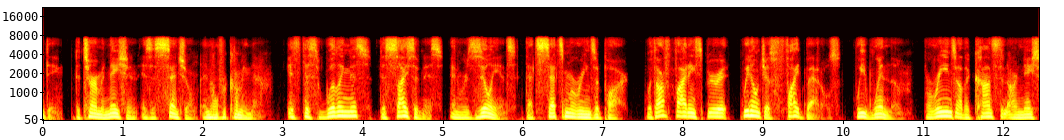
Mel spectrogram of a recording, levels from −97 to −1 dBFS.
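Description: From about 1.87 s to 3.30 s, right after "determination is" and up until "willingness decisiveness and resilience", there's an AMR rate drop. The speech doesn't cut out and the bandwidth holds, but it goes rough, buzzy and synthetic, which fits the network pushing the AMR-WB link down from its top 23.85 kbit/s mode to the lowest 6.6 kbit/s rate and spending the bits on error protection. Once the rate climbs back, the clean HD Voice sound returns.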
